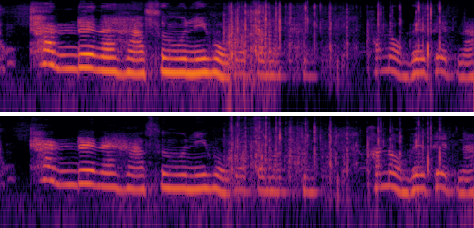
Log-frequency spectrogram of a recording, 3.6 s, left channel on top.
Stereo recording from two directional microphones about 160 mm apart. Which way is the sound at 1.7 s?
40° left (ahead or behind).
